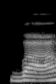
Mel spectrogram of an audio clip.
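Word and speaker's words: وَ: Do you want to pronounce this letter? Wa. Wa, well done. Make sure not to prolong it for too long. Just for 1 second.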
